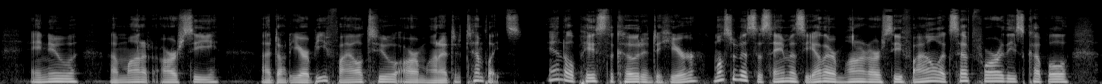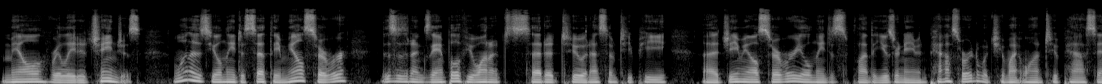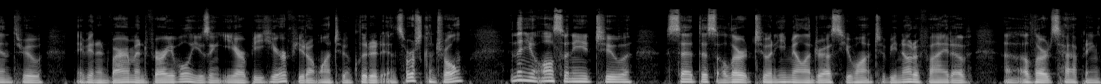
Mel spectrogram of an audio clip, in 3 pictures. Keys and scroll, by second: 1.0 super+a, 6.0 super+v.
